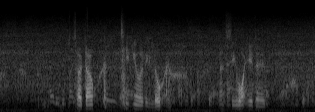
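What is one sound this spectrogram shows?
A man speaks calmly over a headset intercom.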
